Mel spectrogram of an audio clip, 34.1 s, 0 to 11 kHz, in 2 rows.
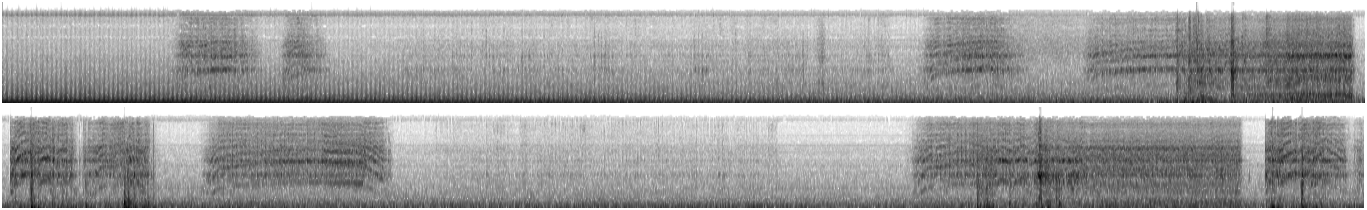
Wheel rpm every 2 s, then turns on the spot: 0, 60, 20, 20, 20, 30, 70, 150, 170, 100, 150, 10, 20, 10, 150, 180, 140.
4-10 22-26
